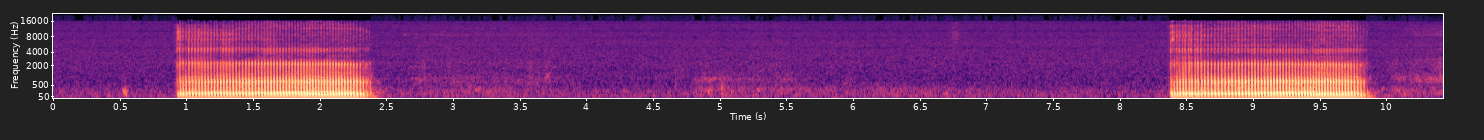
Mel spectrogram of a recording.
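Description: Two loud, low, rattling snores about seven seconds apart, with quiet breathing between; ordinary snoring during sleep.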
